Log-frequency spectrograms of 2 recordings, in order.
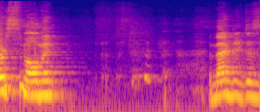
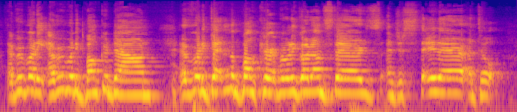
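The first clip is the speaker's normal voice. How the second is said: loud, raised mock-urgent call to take cover; mock alarm; 4 semitones higher, 6 dB louder than usual. Vlogger jokingly orders everyone into the bunker, loud mock alarm. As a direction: yell it like a panicked air-raid warden, half joking.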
